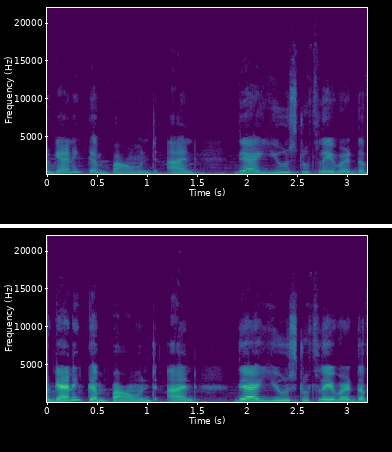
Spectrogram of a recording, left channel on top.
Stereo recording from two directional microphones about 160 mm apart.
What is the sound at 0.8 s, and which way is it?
A woman's voice, 25° right (ahead or behind).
